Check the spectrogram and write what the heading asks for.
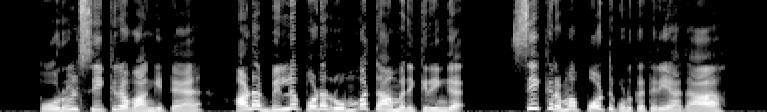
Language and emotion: Tamil, angry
